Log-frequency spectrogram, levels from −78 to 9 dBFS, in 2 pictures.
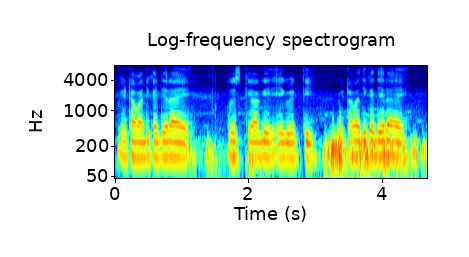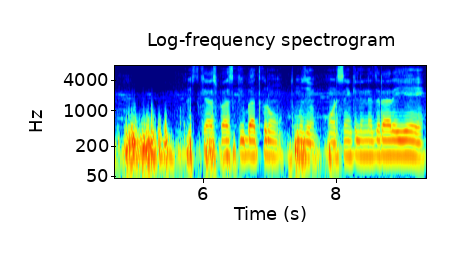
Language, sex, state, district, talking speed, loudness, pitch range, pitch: Hindi, male, Rajasthan, Bikaner, 185 wpm, -16 LUFS, 120-130 Hz, 125 Hz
